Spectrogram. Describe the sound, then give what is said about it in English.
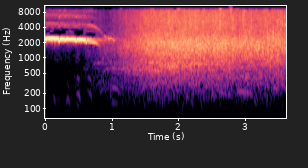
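A single loud, shrill whistle blast lasting just under a second, ending a player's speaking turn in a panel game, immediately followed by a steady wash of audience applause that carries on to the end. “Bill Bailey was then speaking as the whistle went”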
